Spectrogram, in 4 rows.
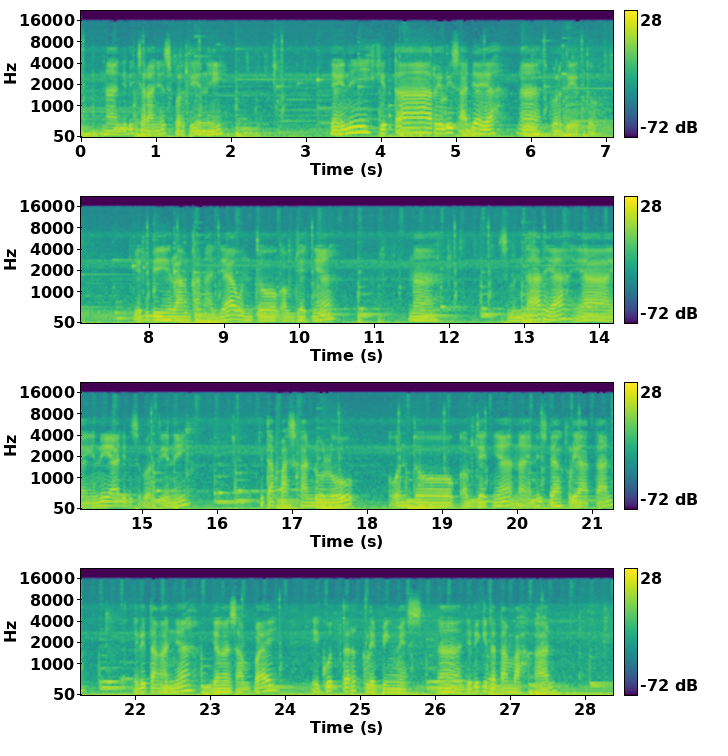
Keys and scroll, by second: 0.6 v, 5.8 z, 7.8 v, 9.8 Delete, 11.1 d, 16.4 typing, 19.2 z, 23.7 v, 27.8 ctrl+z.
